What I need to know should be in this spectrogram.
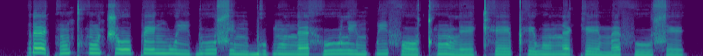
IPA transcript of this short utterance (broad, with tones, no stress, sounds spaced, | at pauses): ɾ ɛ˦˨ k ũ˦ kʰ ũ˦ t͡ʃ oː˦ p eː˦ ŋ w iː˨ ɓ uː˦ s i˨ m ɡ͡b u˨ ɓ ũ˨ n ɾ ɛ˦˨ h uː˦ l iː˨ m k͡p i˦ f oː˨ tʰ ũ˦˨ l eː˨ kʰ eː˦ pʰ ɪ˦ w ũ˦ n ɛ˦ k eː˦˨ m ɛ˦ f uː˨ s ɪ˦˨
